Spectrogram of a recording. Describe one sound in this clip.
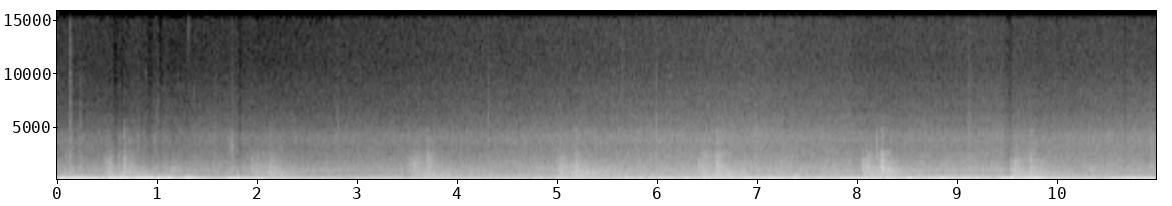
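A boat's hull slaps and splashes through choppy water.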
